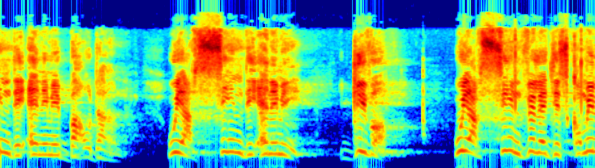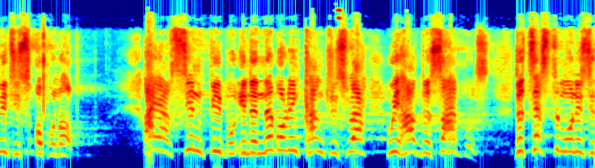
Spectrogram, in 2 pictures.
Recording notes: Speaking to a live audience. The video this clip was taken from originally aired inside Classroom 3 of the Discipleship.org Collective.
